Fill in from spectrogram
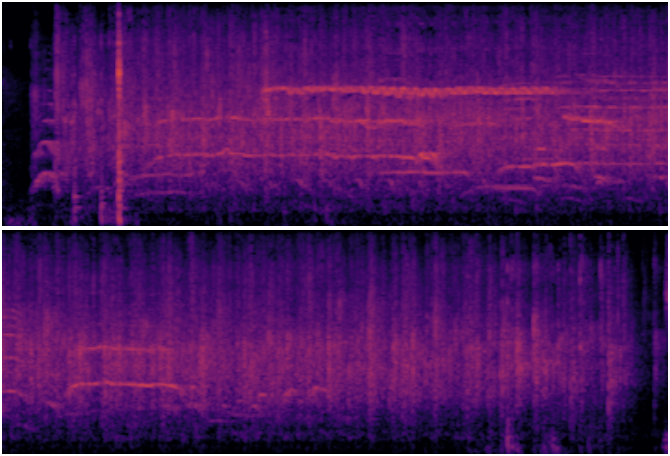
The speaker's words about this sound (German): Und jetzt könnt ihr Gott Applaus geben, bis ich das Zeug angelegt habe.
